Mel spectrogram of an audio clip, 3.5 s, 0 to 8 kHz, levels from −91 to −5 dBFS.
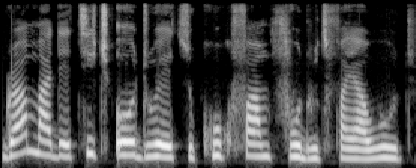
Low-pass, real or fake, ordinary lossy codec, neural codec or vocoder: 7.2 kHz; real; none; none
